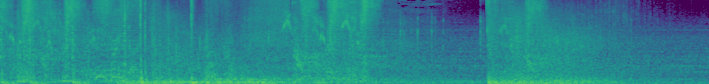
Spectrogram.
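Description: Magic spells burst and crackle in quick bursts.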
